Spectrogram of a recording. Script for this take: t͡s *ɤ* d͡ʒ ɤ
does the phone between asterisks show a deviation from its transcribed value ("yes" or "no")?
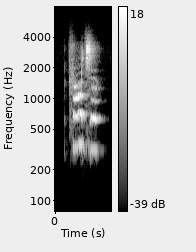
yes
